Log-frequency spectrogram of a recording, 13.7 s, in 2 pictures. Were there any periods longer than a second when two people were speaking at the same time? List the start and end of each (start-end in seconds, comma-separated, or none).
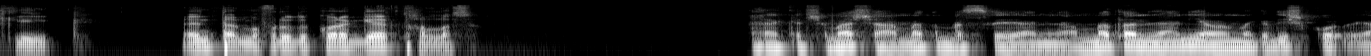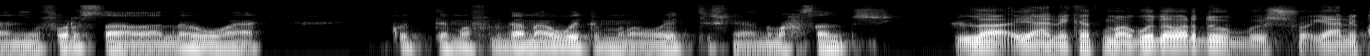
none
